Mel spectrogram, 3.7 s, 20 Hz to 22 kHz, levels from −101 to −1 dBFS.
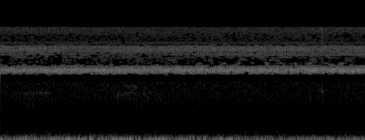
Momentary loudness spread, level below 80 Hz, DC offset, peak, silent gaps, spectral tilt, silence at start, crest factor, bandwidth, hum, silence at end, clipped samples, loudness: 1 LU; -70 dBFS; under 0.1%; -44 dBFS; none; 3.5 dB/octave; 0 s; 12 dB; 12 kHz; none; 0 s; under 0.1%; -54 LUFS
